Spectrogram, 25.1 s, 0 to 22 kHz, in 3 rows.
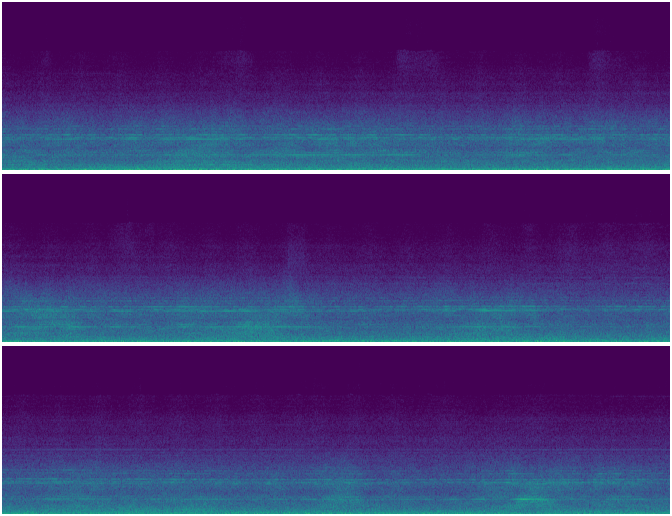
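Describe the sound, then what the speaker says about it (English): A Boeing 757 jet engine runs up on the ground outside a maintenance area at LAX, a steady, loud, broadband roar with a high whine sustained throughout, no talk. "They just fired up a 757 engine over here outside the Tech Up."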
